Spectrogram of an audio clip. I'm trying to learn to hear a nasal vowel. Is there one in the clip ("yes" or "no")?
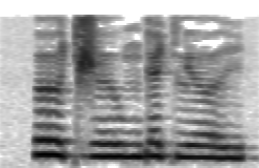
no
